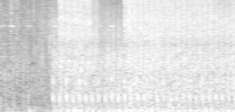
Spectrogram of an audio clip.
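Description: Gunfire in Warzone, a sudden dense rattle of rapid automatic shots close by that keeps up for about two seconds after a quiet start, no talking.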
